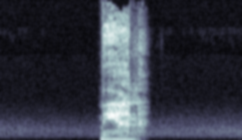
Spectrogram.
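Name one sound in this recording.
A young woman speaks briefly.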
